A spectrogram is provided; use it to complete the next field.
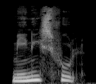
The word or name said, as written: meningsfuld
